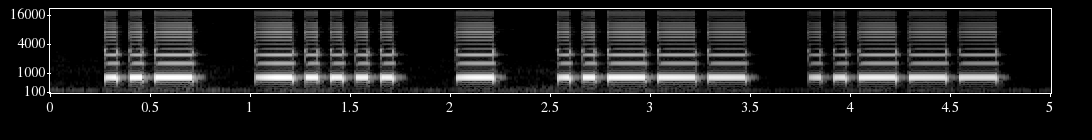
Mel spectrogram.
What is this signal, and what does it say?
Morse code, heard as a keyed tone, about 20 wpm, spaced as for 14 wpm, 800 Hz. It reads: U6T2J
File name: Code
